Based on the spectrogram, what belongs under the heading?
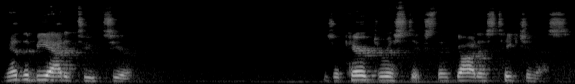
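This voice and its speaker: Mellow-voiced youth preacher. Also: mid-range voice, steady tone, moderate pace. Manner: conversational preaching, rising to emphatic. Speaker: youth pastor. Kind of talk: sermon. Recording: roomy echoing hall.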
